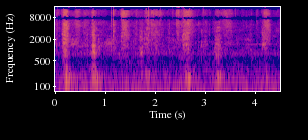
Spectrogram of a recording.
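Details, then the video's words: Puppy giving short soft yips about once every half second, low and brief, over steady low hum. "Puppy poty"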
